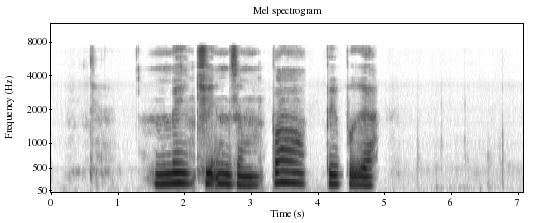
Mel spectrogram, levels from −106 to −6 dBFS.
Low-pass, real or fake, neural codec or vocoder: 7.2 kHz; fake; codec, 16 kHz, 16 kbps, FreqCodec, smaller model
